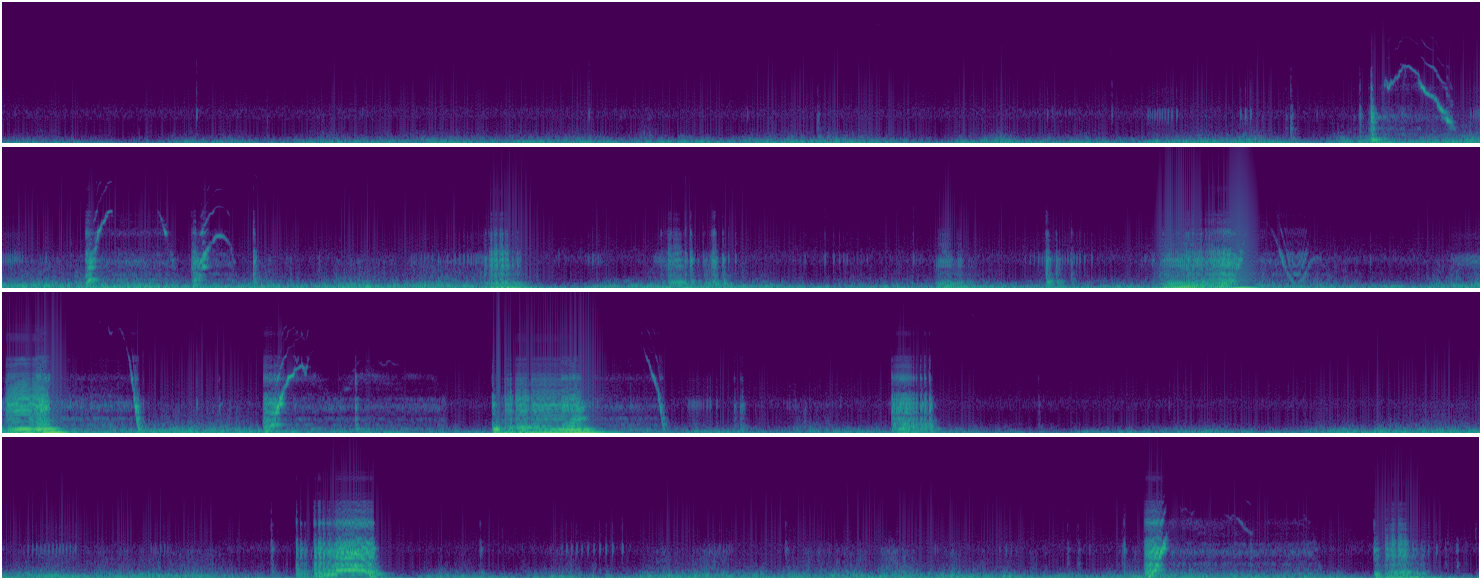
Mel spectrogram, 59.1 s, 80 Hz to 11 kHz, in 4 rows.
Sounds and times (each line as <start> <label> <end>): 0.0 Creaking tree internal bass vibrations and groans 59.1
